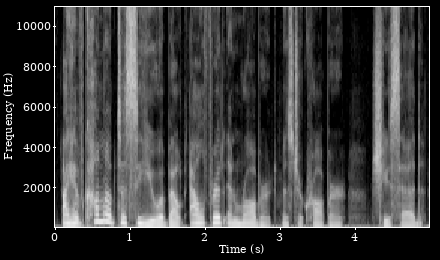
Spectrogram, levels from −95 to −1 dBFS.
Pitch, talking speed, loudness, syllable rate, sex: 210 Hz, 180 wpm, -17 LUFS, 4.4 syllables/s, female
